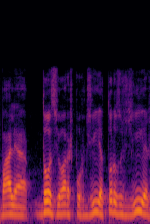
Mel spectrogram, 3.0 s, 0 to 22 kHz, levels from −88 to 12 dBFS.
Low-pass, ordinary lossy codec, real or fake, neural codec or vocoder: 7.2 kHz; none; fake; codec, 16 kHz, 4 kbps, FunCodec, trained on Chinese and English, 50 frames a second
